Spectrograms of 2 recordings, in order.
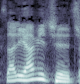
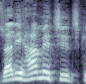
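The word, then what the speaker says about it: Salihamidžić: Also, sag mal, wie der heißt. – Salihamidzic. – Salihamidzic, genau. So, deswegen kam ich gerade durch. Ich habe es falsch gesagt.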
